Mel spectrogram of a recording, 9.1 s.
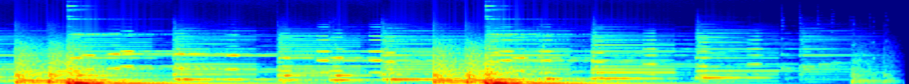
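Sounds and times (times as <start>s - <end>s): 
battle anthem music: 0.5s - 7.0s.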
